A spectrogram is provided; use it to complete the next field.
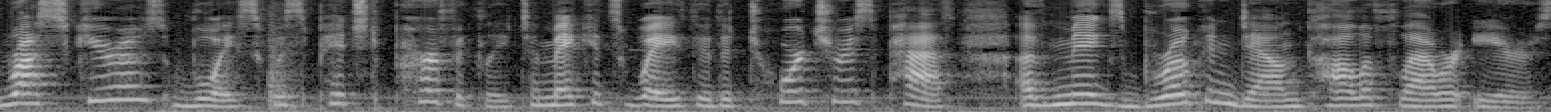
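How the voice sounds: The intonation is lively. It is a natural reading voice.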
